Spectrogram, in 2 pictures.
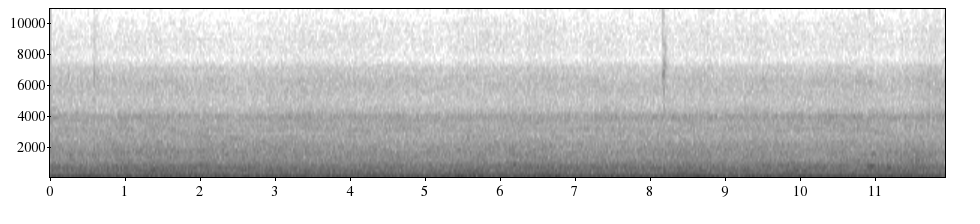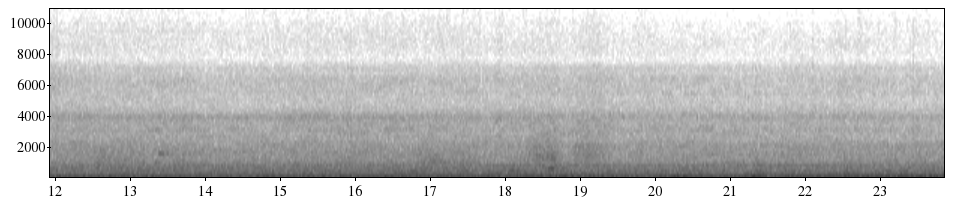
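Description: Passenger train coach moving slowly out of a station, heard from its open door: a steady low rumble of wheels and running gear.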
